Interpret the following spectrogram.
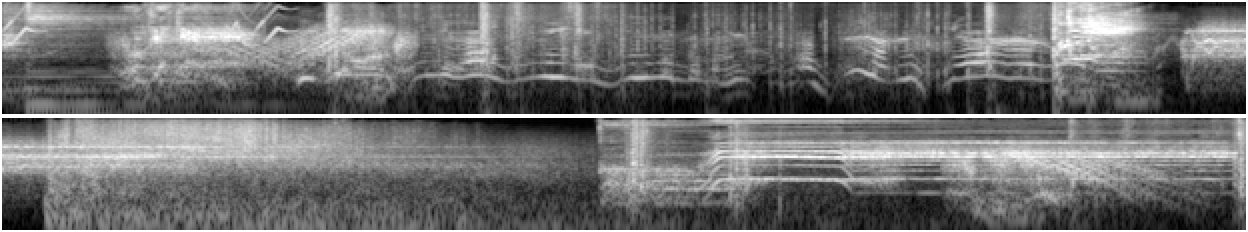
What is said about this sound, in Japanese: あ、ちなみに今のは飛び出す絵本怪獣と爆発ゲロッピだな。火薬の量に自信ありだそうだ。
